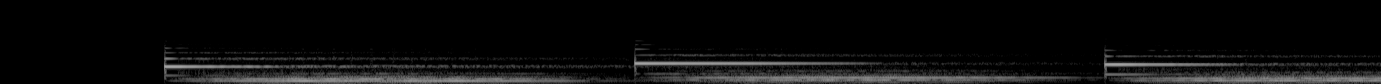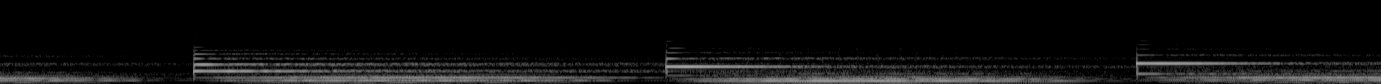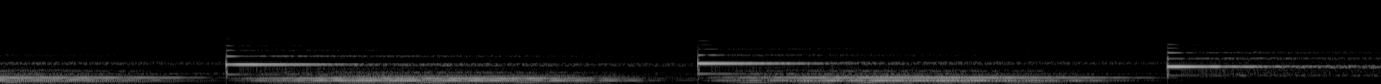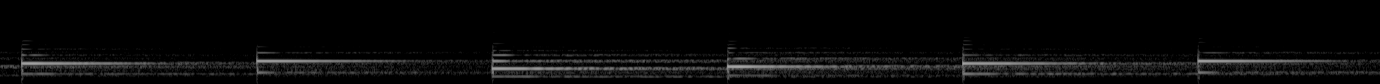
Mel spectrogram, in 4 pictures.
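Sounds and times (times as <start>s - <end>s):
synth soundtrack music: 1.7s - 55.2s.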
